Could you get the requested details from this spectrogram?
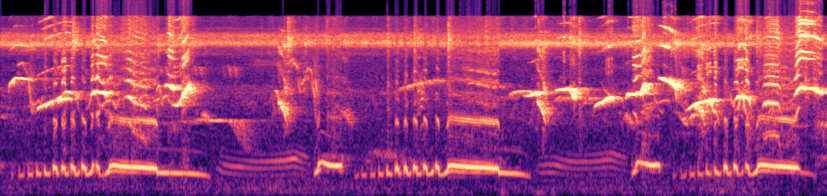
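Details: Chatty turtle dove, its calls meant to set local doves calling: deep trilled coos with long drawn endings come back-to-back about every two seconds, under constant high chirping and whistling from other birds.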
